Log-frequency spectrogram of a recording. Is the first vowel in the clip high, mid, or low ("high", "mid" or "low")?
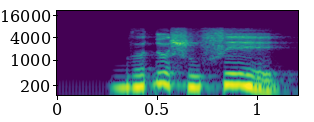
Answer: mid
